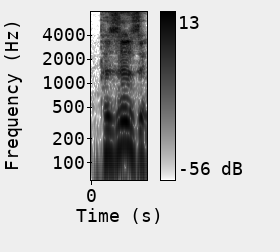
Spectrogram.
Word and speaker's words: Pazuzu: title, is it Pazuzu? Okay, I was close. Yeah, you got it. You got it right the first time.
